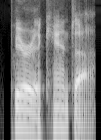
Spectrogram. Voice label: "pyracantha", American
